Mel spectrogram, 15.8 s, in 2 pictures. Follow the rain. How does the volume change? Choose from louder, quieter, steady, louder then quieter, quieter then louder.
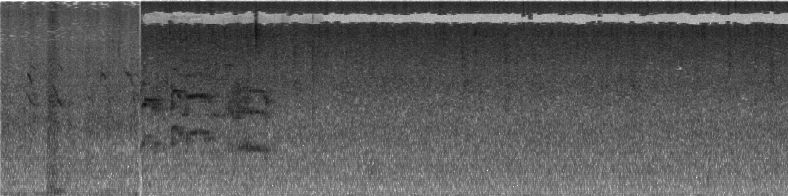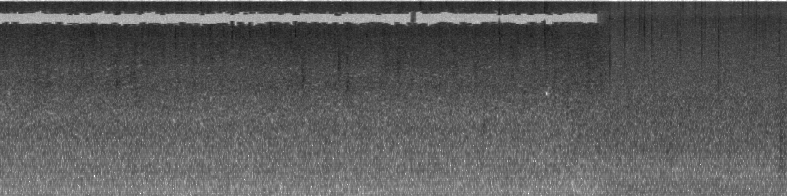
steady.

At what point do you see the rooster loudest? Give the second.
2 s.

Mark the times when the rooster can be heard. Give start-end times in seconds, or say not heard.
0.2-3.2.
